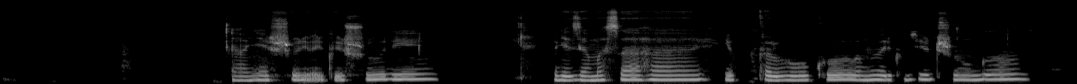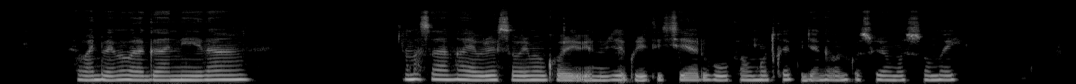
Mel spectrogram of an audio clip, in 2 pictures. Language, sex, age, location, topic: Kinyarwanda, female, 18-24, Kigali, education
